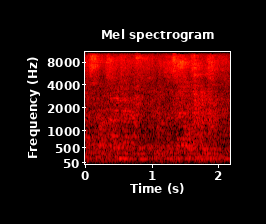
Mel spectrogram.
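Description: Faint, indistinct murmur of a few people talking quietly in a large room, over a low steady room hiss.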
